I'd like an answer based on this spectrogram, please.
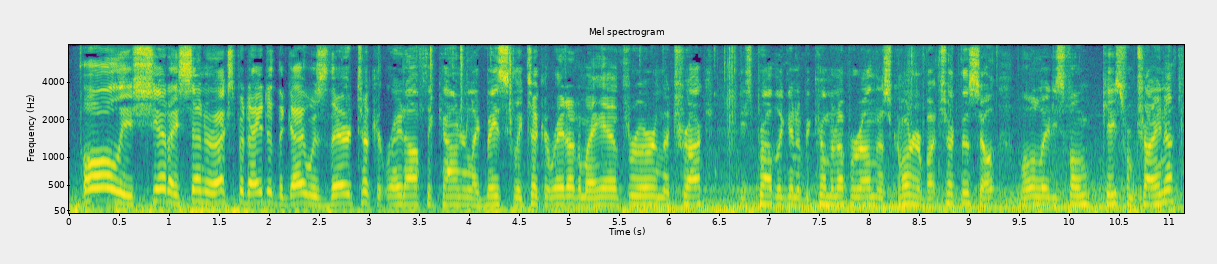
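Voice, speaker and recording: The speech comes very fast from a man, with hardly any pauses. The recording is dry with no echo but has noticeable background noise. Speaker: vlogger. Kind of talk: casual vlog chat. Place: car. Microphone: phone near.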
